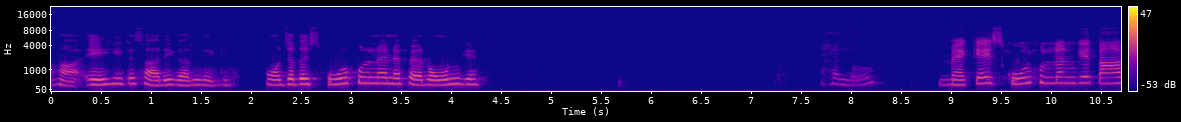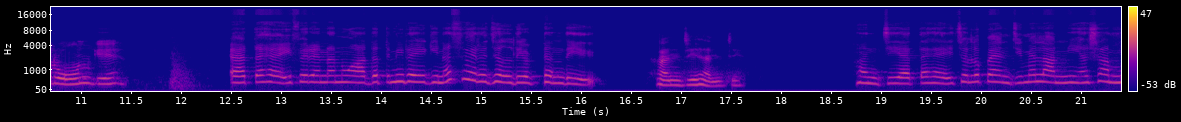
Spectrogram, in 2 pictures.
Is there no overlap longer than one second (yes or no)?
yes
